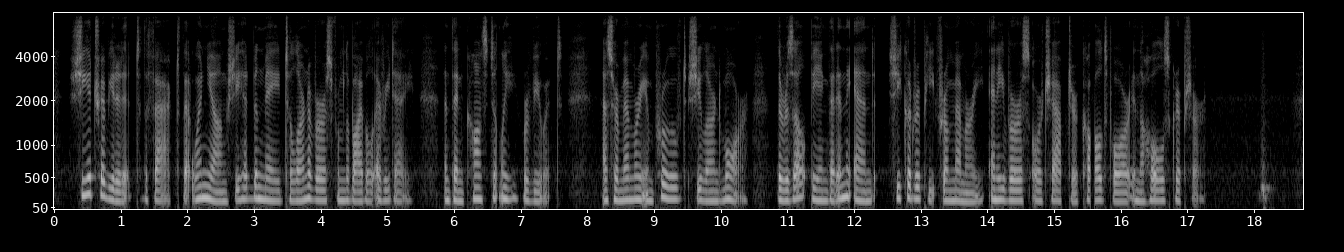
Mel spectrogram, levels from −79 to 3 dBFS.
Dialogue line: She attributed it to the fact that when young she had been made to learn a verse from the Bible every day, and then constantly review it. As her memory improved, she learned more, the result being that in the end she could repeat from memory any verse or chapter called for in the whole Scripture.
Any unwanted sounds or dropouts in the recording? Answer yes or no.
yes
